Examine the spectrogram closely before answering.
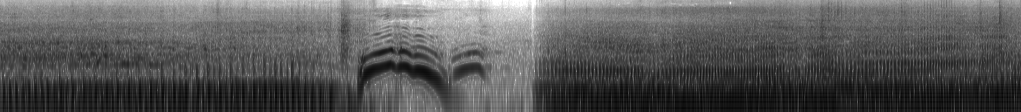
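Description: Petrol enduro motorcycle engines running on the trail. About three seconds in, the engine sound is broken by a short wavering up-and-down pitched sound and a brief drop-out before it resumes.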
